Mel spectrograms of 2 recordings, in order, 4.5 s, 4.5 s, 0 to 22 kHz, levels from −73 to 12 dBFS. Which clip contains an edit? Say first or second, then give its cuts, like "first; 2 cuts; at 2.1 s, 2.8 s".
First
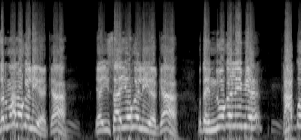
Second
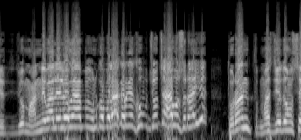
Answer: second; 1 cut; at 3.3 s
